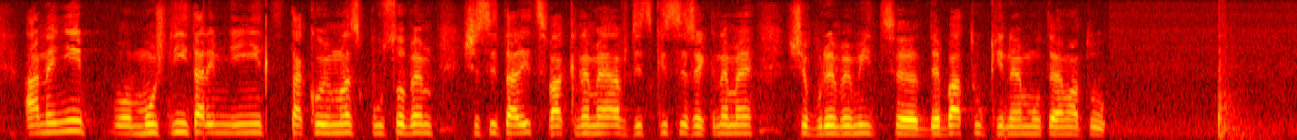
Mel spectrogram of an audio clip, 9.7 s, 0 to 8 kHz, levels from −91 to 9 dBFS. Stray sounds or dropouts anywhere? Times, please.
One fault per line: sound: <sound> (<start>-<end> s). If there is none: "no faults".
sound: thud (9.1-9.6 s)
